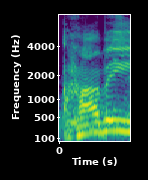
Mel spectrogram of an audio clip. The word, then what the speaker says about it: Javi: And now I'm going to begin the program with, all right, is it Javi in Athens?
